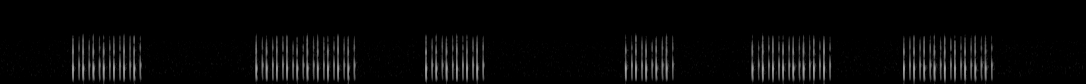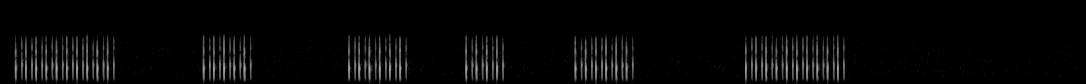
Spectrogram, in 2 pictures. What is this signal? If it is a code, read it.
Pulse dialling, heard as clicks on a phone line, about 10 pulses a second, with hum. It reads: 7 0 6 5 8 9 0 5 6 4 6 0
